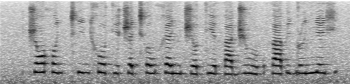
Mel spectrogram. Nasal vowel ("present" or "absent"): absent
